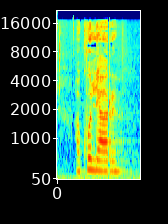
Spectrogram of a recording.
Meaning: glasses, eyeglasses, spectacles
- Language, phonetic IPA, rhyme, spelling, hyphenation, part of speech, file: Belarusian, [akuˈlʲarɨ], -arɨ, акуляры, аку‧ля‧ры, noun, Be-акуляры.ogg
